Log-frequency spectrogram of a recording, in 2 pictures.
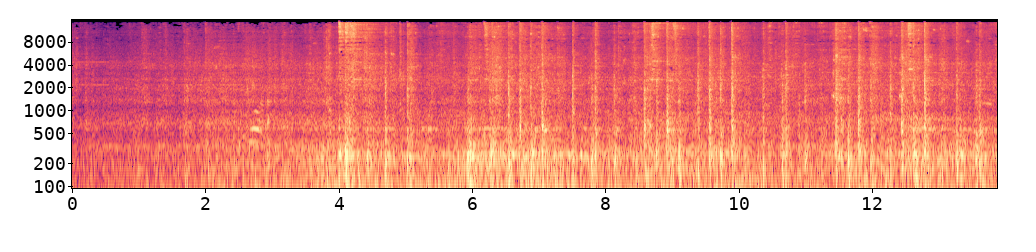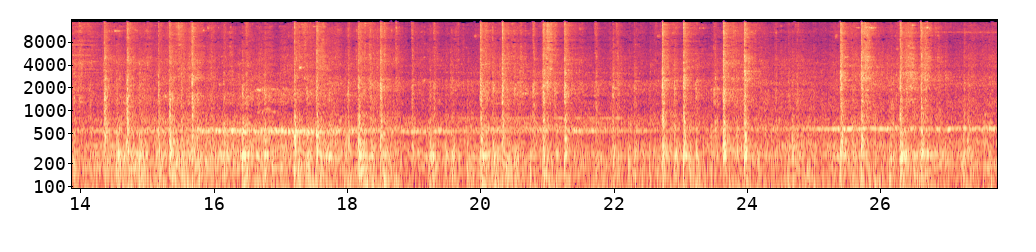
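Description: A train rumbles past on the tracks close by.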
